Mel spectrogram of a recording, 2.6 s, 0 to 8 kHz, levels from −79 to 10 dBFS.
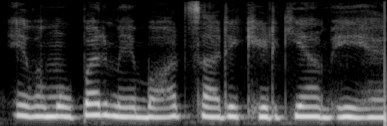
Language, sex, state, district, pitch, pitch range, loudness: Hindi, female, Uttar Pradesh, Lucknow, 230 Hz, 220-235 Hz, -12 LUFS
